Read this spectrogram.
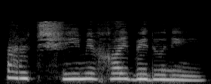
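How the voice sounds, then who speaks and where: A woman's voice: on the high side, dark tone, pitched above the performer's own voice, close to an everyday voice. A woman voicing a boastful talking male crow in a children's story, eager to show off, on a slightly muffled recording.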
